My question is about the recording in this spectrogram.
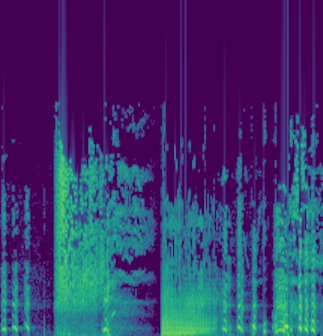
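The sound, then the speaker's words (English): A long, loud, buzzy fart sputters for nearly a second, preceded by a breathy hissing burst and framed by short, choppy vocal bursts before and after. “Couldn't hold it any longer.”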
